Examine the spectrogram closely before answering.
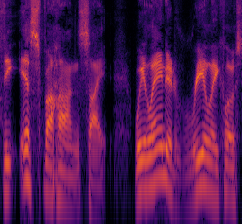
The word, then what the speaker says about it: Isfahan: It's the I think I think it's pronounced Isfahan. It's the Isfahan site.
